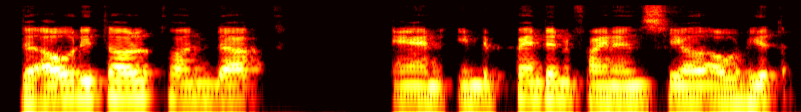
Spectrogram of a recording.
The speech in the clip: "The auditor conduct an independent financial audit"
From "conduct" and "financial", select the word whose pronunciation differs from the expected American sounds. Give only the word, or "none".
financial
